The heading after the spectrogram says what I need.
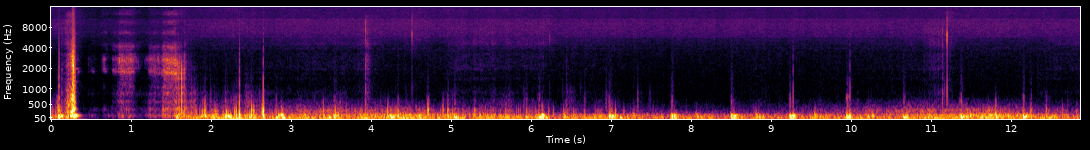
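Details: Adult male heartbeat with deep breaths: soft, low thudding heartbeat under a steady deep rumble from a chest recording; normal heartbeat.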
